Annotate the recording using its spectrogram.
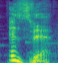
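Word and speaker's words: Elsweyr: one like to remind you that it is pronounced elere not actually elsewhere you know because the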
